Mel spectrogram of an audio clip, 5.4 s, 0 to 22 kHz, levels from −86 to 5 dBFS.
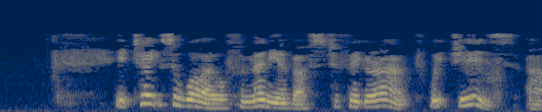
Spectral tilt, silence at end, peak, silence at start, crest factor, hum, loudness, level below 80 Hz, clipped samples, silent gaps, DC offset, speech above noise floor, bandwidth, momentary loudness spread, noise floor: -4 dB/octave; 0 s; -8 dBFS; 0.55 s; 18 dB; none; -25 LUFS; -68 dBFS; under 0.1%; none; under 0.1%; 39 dB; 6.6 kHz; 18 LU; -63 dBFS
